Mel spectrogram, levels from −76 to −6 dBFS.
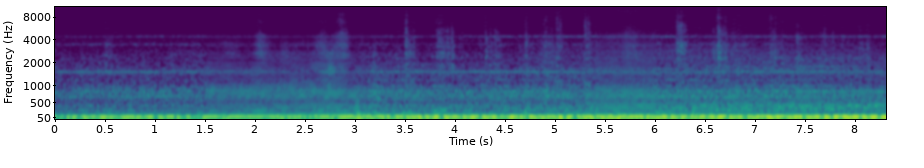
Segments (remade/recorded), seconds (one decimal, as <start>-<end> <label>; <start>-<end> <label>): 0.0-1.5 recorded; 1.5-3.1 remade; 3.1-5.4 recorded; 5.4-6.0 remade; 6.0-8.3 recorded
